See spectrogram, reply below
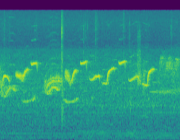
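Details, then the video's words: Chinese hwamei, a tame cage bird, delivering separate clear whistled phrases, each a short rising or looping slur, about three per second, with one sharp click partway through and a soft hum behind. "Hoạt Họa Mi"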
